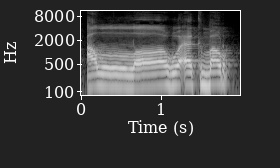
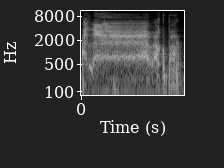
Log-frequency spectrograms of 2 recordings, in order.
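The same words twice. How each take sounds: First: It is said aloud with a clear, full voice. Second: It is said almost without voice, barely audible. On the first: The prayer words are properly uttered. The speaker calls it right. "syarat sah solat mesti mengeluarkan suara" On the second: The prayer words are not properly uttered. The speaker calls it wrong. "Dahlah solat tidak ada suara"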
